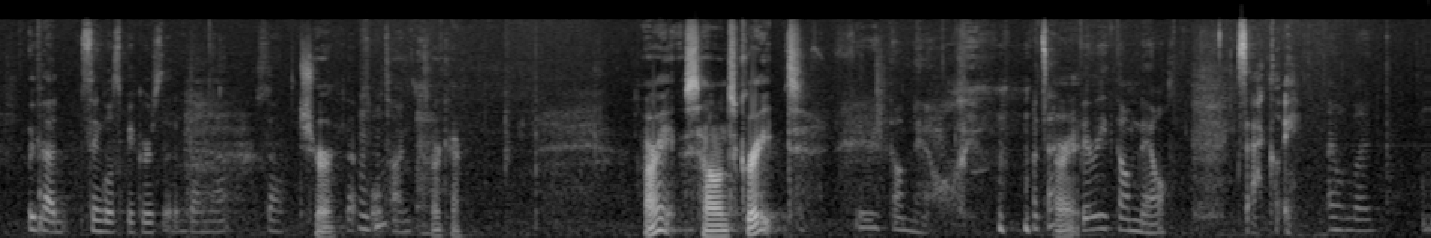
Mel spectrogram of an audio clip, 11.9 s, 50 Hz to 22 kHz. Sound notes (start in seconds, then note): 8.0 laughter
